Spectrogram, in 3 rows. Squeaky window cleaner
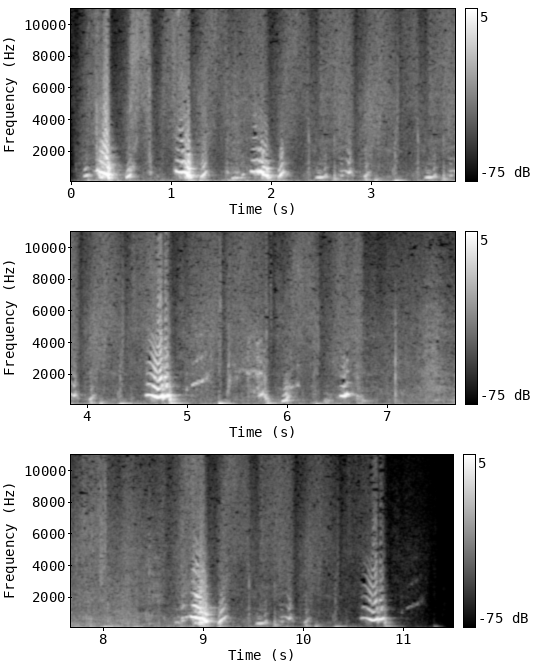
0:00.1 0:06.8, 0:08.7 0:11.2

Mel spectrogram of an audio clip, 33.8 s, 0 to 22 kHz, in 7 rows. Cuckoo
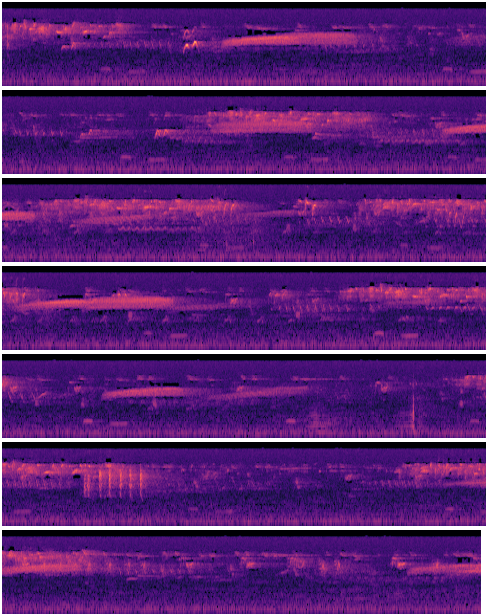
0:01.0 0:02.0, 0:04.4 0:05.1, 0:09.2 0:09.9, 0:11.0 0:12.3, 0:15.8 0:16.6, 0:18.1 0:18.9, 0:20.2 0:20.8, 0:24.0 0:24.6, 0:28.6 0:29.2

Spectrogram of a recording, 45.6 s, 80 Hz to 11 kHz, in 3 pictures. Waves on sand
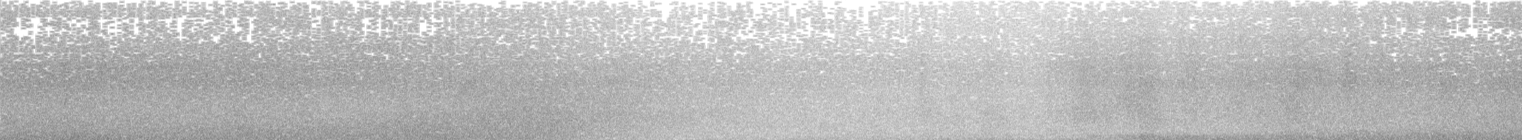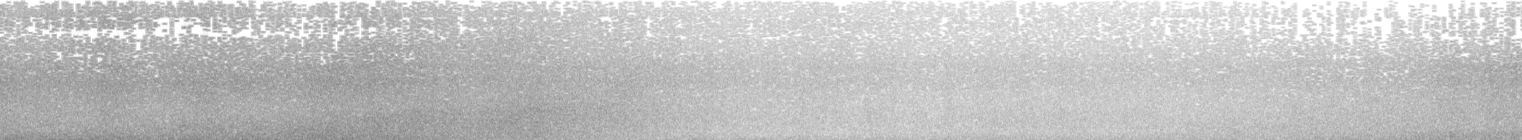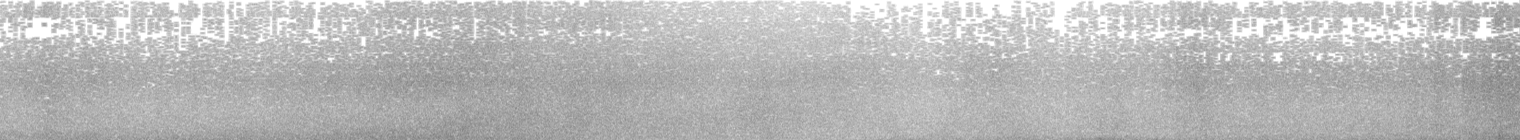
0:27.6 0:45.6

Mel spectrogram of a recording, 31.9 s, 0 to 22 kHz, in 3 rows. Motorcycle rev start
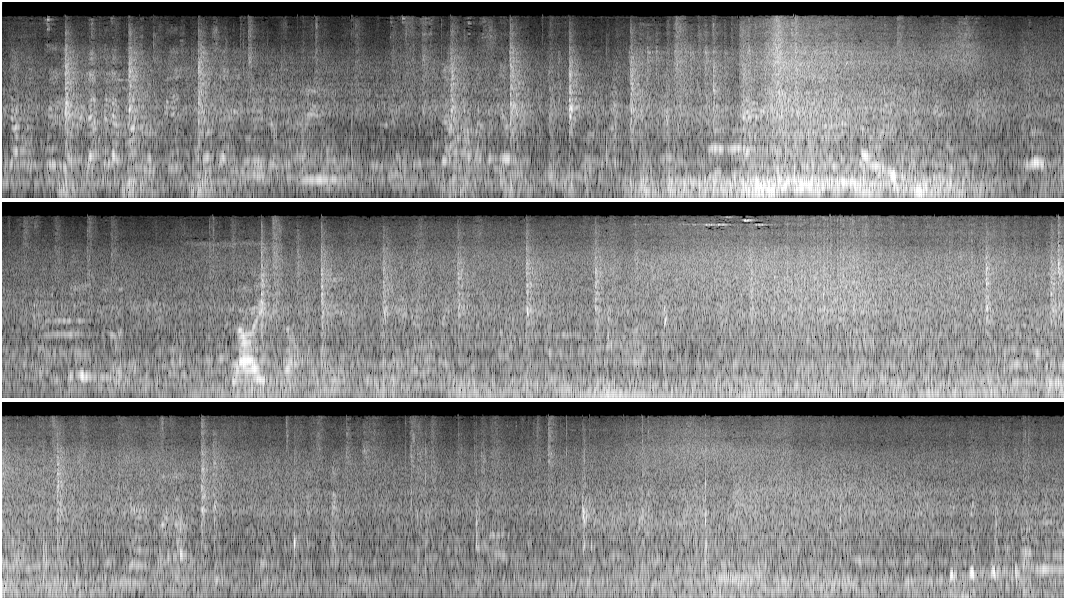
0:06.6 0:10.0

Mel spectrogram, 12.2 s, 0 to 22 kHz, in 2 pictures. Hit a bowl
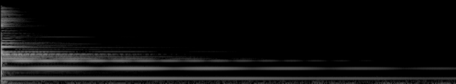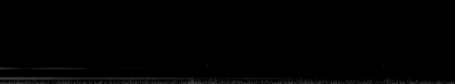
0:00.0 0:07.0

